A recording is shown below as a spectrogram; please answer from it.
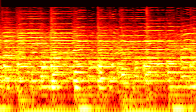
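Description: A live string band plays an instrumental break, with a fiddle carrying the melody over banjo and a low bass line.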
